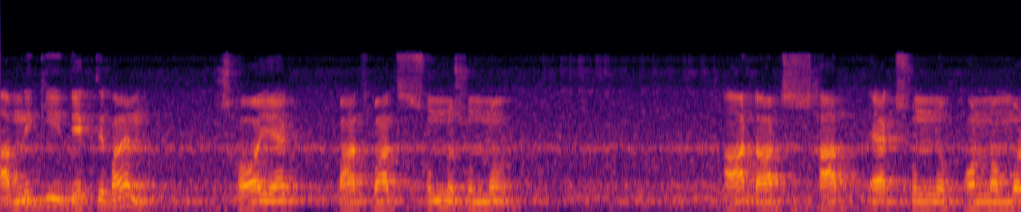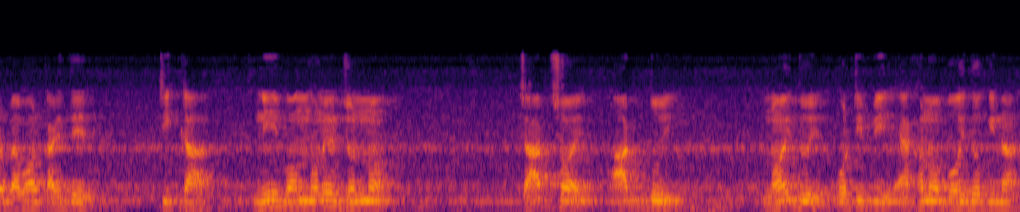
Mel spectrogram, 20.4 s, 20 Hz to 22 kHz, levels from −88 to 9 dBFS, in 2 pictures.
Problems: constant background noise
